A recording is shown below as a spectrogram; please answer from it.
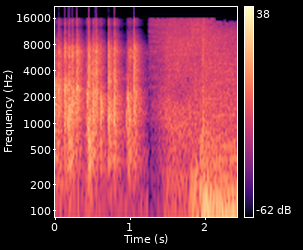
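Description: A small group of people clapping their hands, fast and steady, until the clapping stops about a second in. A rising swell of noise then builds into music near the end.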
